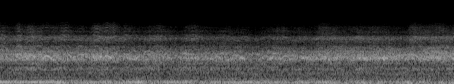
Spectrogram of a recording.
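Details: Noisy nighttime roost of a vast flock of American crows in Lansing, Michigan, February 2016; harsh caws pile over one another continuously, with a soft low rumble in the background.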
